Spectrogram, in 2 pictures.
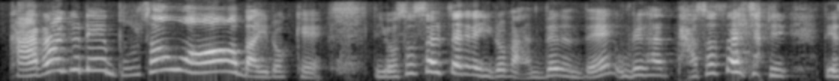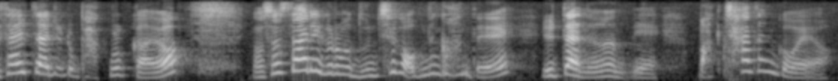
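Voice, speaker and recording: A middle-aged woman giving an online parenting lecture, animated and asking the audience questions as she acts out parent and child dialogues. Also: fairly high pitch, brisk, few pauses, dull audio. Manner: asks the audience rhetorical questions.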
